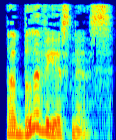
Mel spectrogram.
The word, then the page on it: obliviousness: British English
